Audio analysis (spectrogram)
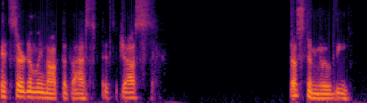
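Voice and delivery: deflated, disappointed, let-down tone. Reviewing a Gladiator legacy sequel, the speaker sounds disappointed. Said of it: "I know I sound really disappointed".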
